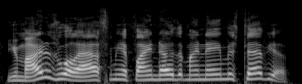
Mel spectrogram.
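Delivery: animated, lightly amused comeback; trying cheerful. A narrator's reading. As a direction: answer with put-on good cheer. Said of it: "still trying to sound cheerful".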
